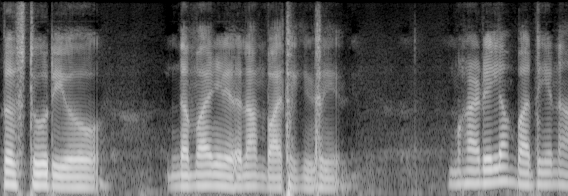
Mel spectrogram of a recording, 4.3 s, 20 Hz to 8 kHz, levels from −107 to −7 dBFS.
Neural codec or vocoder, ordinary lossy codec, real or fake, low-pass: codec, 16 kHz, 1 kbps, FunCodec, trained on LibriTTS, 50 frames a second; none; fake; none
